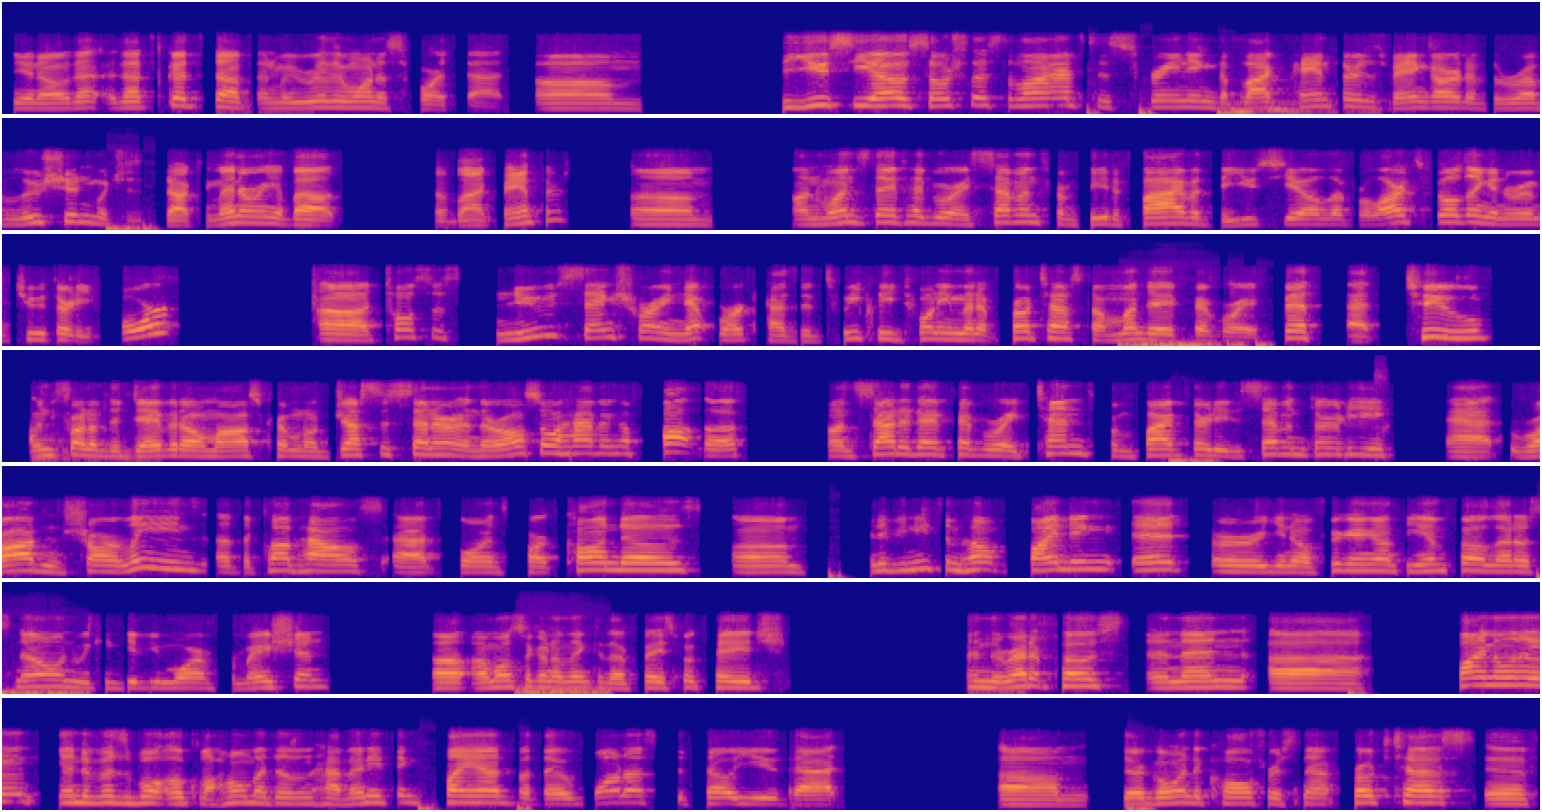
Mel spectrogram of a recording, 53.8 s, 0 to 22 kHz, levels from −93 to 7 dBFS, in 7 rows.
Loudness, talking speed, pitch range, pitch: -27 LUFS, 195 wpm, 165-210 Hz, 185 Hz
